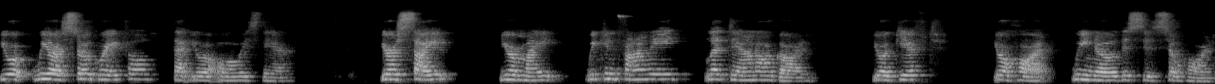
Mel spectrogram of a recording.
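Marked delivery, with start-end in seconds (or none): 8.7-12.2 moved, heartfelt, emotional, feeling welling up. Speaking words of thanks to caregivers, getting emotional. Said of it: "I'm getting emotional, I'm sorry".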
